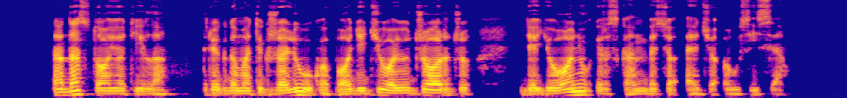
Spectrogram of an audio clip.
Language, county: Lithuanian, Kaunas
